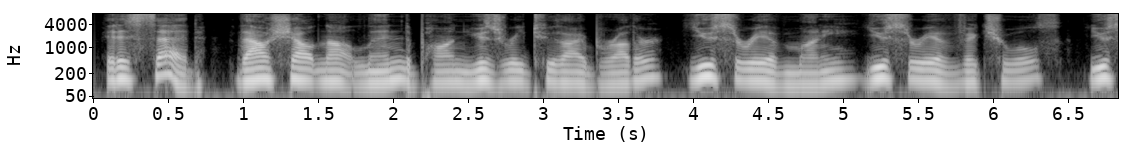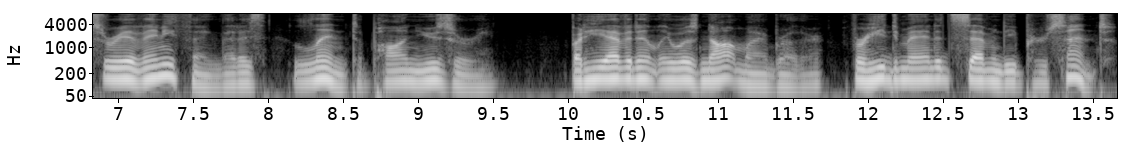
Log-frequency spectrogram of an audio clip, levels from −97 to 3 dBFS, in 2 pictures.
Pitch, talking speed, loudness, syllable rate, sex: 120 Hz, 170 wpm, -21 LUFS, 5.2 syllables/s, male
